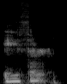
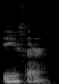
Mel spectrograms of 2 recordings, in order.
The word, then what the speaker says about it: Aether: those earlier unravel the Aether or ether uh I think it's pronounced ather but I know that's quite a debate uh on how to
